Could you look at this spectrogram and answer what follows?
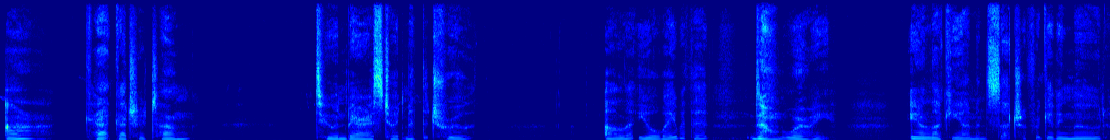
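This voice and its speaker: Soft-spoken teasing woman, slow and close. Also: on the low side, steady tone, no echo. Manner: playful, teasing, often whispering close to the mic. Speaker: voice actress performing an audio roleplay. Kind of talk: flirty ASMR roleplay.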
